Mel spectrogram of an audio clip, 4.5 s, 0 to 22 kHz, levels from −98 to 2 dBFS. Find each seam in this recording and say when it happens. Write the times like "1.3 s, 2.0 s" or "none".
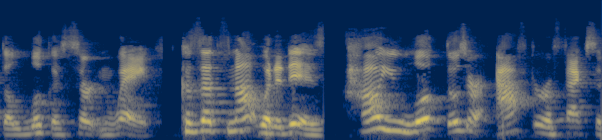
1.2 s, 2.4 s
